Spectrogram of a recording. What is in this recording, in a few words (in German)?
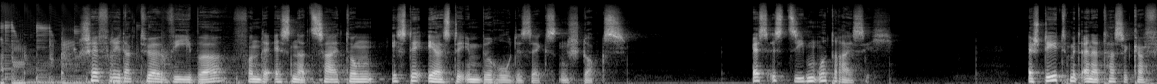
Hoerspiel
